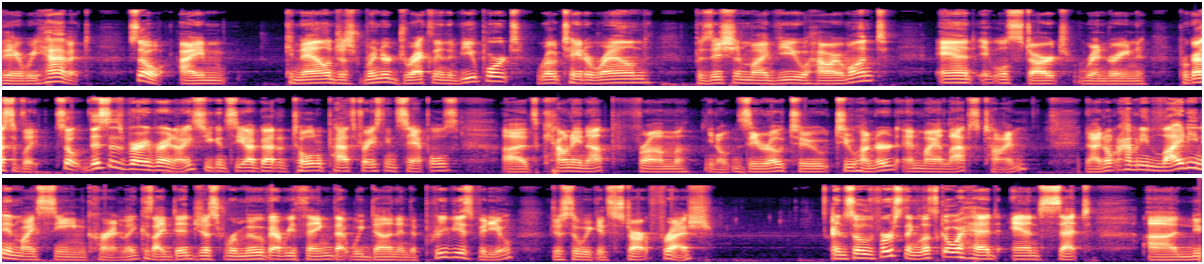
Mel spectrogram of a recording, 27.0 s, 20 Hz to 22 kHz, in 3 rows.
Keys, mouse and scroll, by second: 2.0 middle click, 3.7 middle click, 4.5 middle click, 5.0-5.7 scroll up 3, 5.8-6.1 scroll up 2, 6.1 middle click, 7.9 middle click.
